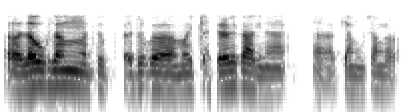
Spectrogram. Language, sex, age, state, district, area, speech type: Manipuri, male, 45-60, Manipur, Imphal West, urban, conversation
